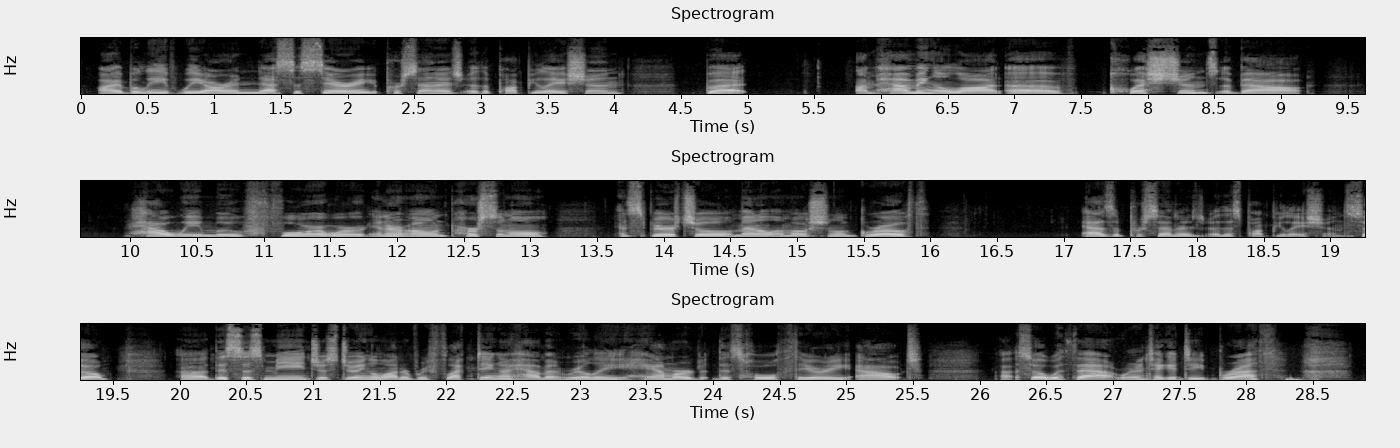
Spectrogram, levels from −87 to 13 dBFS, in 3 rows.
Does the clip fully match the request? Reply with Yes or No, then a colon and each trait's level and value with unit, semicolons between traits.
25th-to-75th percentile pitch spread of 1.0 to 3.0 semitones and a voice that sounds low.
No: narrow, 2.6 semitones; medium, 175 Hz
